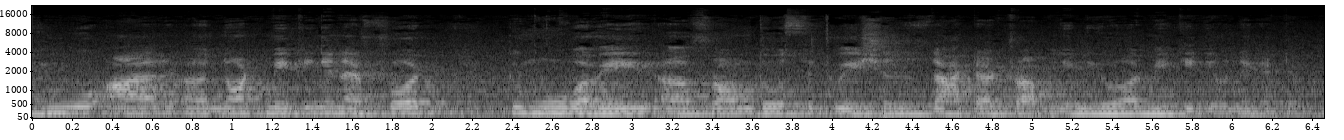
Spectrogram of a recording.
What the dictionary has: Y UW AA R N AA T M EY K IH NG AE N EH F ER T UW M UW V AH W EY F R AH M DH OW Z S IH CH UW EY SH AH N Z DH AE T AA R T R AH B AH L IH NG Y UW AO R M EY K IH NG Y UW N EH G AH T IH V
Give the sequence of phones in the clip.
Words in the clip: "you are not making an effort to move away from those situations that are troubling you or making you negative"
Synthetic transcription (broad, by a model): Y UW AA R N AA T M EY K IH NG AE N EH F ER T UW M UW V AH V EY F R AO M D OW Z S IH CH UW EY SH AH N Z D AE T AA R T R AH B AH L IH NG Y UW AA R M EY K IH NG Y UW N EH G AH T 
